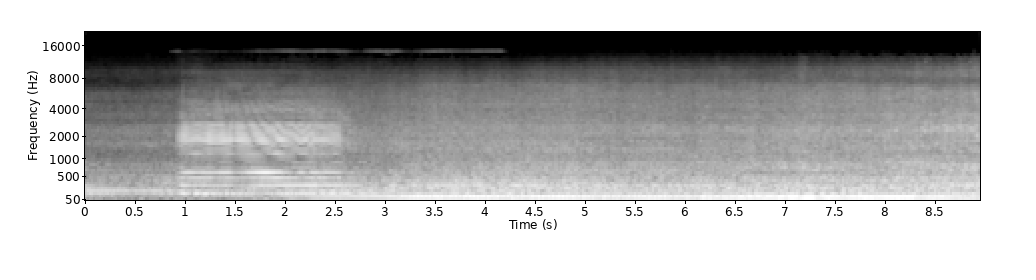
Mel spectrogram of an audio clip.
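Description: A truck engine roars closer and grows louder.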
